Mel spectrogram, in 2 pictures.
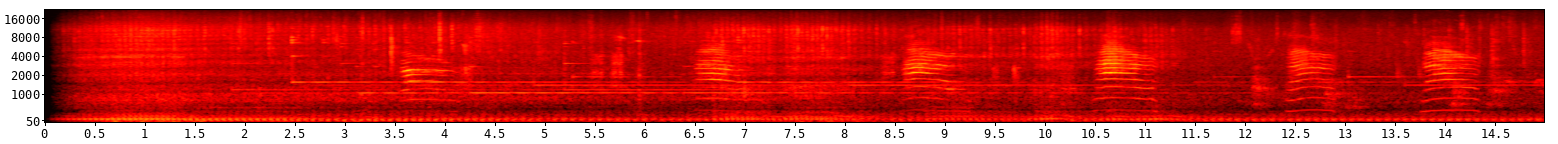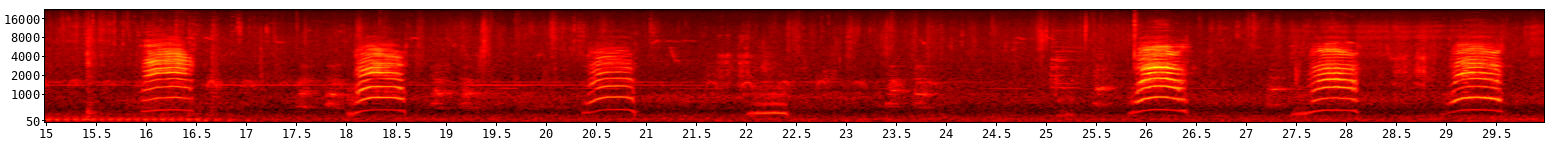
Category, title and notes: Soundscapes > Urban
Rural Afternoon with Cat and Wind Chimes -Ganghwa island, Korea
UID: KR-GANGHWA-20251120-1620-002 Recorded in Dojang-ri, Ganghwa Island, Korea. This rural afternoon soundscape features wind chimes ringing in front of a small bookshop, a postman passing by on a motorbike delivering letters, a curious cat approaching the recorder, distant dogs barking, birds singing, and the steady rhythm of a carpenter repairing a nearby house, with an airplane flying overhead. 강화도 도장리에서 기록한 시골 마을의 오후 소리풍경이다. 책방 앞에 걸린 풍경이 바람에 울리고, 우편배달부가 오토바이를 타고 편지를 배달하며 지나간다. 녹음기에 호기심을 보이는 고양이가 다가오고, 멀리서 들려오는 개 짖는 소리와 새들의 지저귐, 그리고 목수가 집을 고치며 만들어내는 규칙적인 리듬 위로 비행기가 하늘을 가로질러 지나간다.
village, dogs, ganghwa, cat, wind-chimes, carpenter, rural, field-recording, postman, korea, ambience, birds, motorbike, afternoon, airplane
